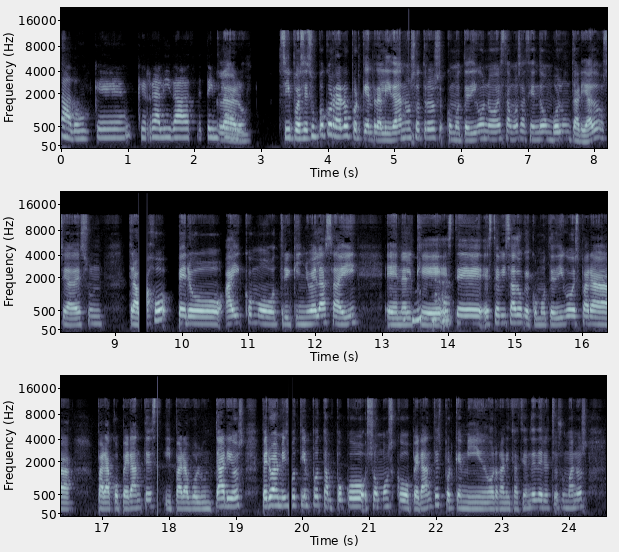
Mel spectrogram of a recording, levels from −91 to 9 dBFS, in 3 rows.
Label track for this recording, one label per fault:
5.210000	5.210000	click −15 dBFS
9.350000	9.470000	drop-out 123 ms
11.630000	11.640000	drop-out 6 ms
17.820000	17.820000	click −5 dBFS
19.790000	19.840000	drop-out 49 ms

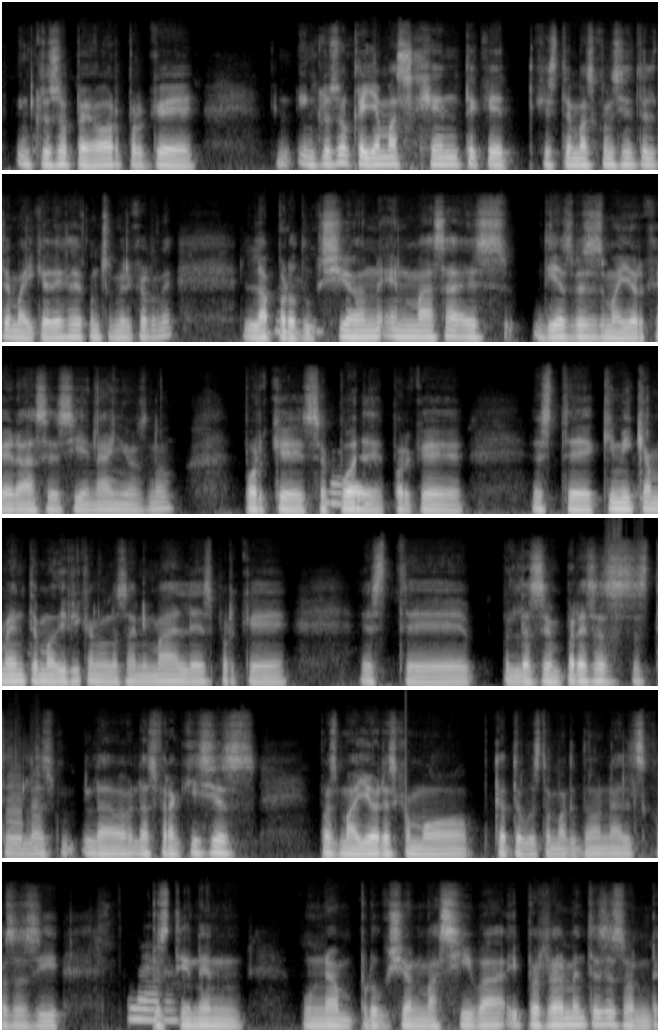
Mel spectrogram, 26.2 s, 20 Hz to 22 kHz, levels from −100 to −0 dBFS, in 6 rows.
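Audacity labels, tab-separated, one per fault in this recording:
17.120000	17.760000	clipping −29.5 dBFS
20.180000	20.180000	click −21 dBFS

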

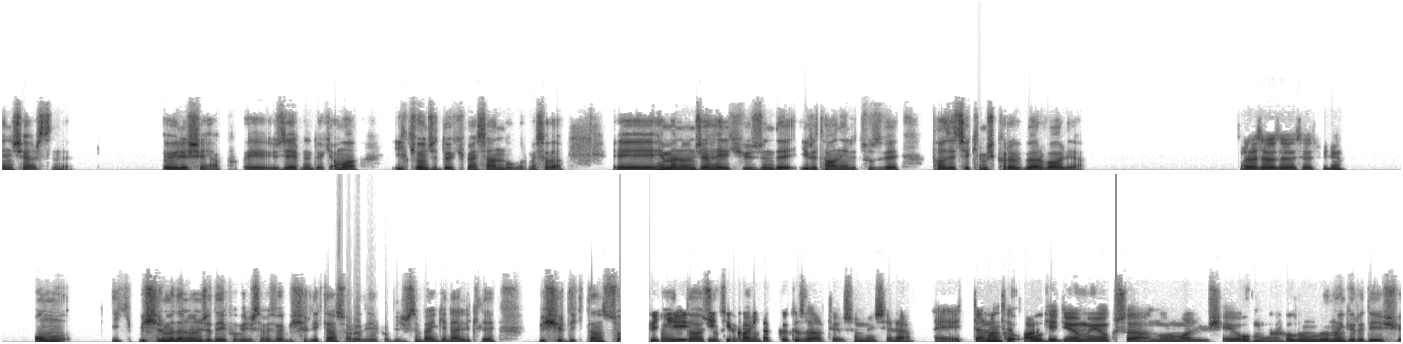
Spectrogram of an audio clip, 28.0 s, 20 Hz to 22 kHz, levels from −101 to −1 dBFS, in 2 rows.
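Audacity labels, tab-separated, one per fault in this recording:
9.760000	9.780000	drop-out 18 ms
17.320000	17.940000	clipping −21.5 dBFS
20.170000	20.470000	drop-out 296 ms
25.130000	25.130000	click −8 dBFS

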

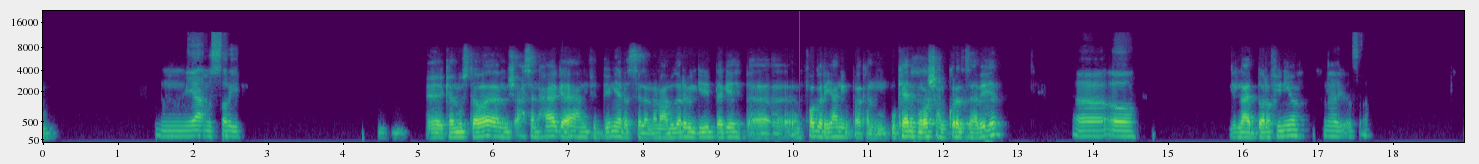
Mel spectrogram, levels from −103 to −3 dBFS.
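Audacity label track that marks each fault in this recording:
10.100000	10.100000	click −19 dBFS

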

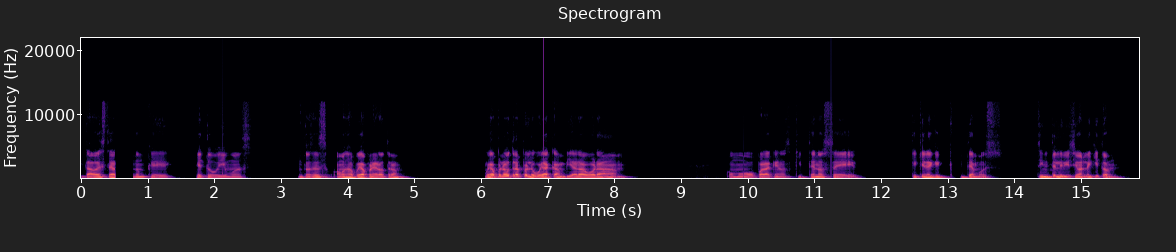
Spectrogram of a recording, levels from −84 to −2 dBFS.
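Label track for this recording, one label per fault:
0.510000	0.790000	drop-out 277 ms
2.120000	2.120000	drop-out 4.4 ms
3.620000	3.620000	drop-out 4.8 ms
6.940000	6.940000	click −13 dBFS
9.930000	9.940000	drop-out 12 ms
11.250000	11.250000	click −21 dBFS

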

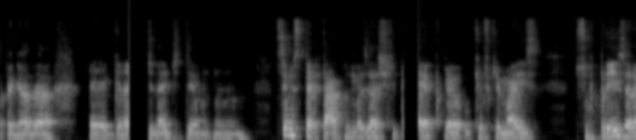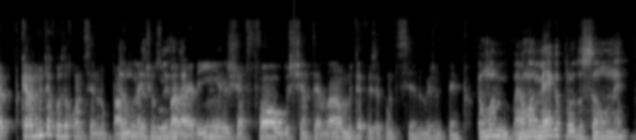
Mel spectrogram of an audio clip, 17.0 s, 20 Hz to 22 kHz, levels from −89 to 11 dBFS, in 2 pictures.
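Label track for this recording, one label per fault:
1.720000	1.980000	drop-out 263 ms
5.380000	5.580000	drop-out 202 ms
12.400000	12.400000	click −21 dBFS

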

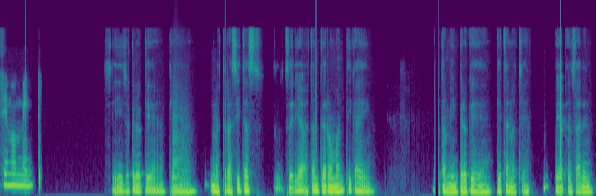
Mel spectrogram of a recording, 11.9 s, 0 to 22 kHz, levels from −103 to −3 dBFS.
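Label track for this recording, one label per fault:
0.510000	0.510000	click −17 dBFS
3.440000	3.830000	clipping −19.5 dBFS
4.500000	4.500000	drop-out 3.6 ms
6.320000	6.320000	click −3 dBFS
8.700000	8.780000	drop-out 77 ms
11.210000	11.210000	click −5 dBFS

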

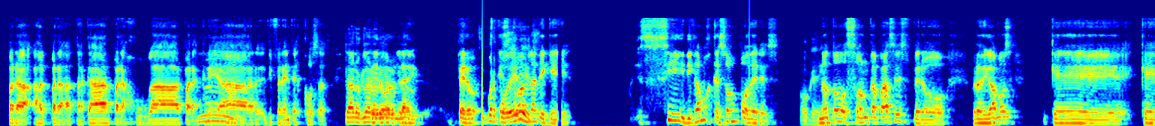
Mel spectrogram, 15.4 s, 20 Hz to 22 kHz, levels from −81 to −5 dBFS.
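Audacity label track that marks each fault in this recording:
6.420000	6.420000	click −7 dBFS
9.980000	9.980000	click −10 dBFS

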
